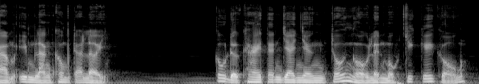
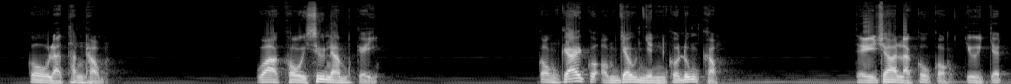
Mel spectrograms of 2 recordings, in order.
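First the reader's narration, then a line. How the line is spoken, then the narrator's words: Stern question. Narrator (Vietnamese): Ông hội đồng vẻ mặt nghiêm nghị, hỏi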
